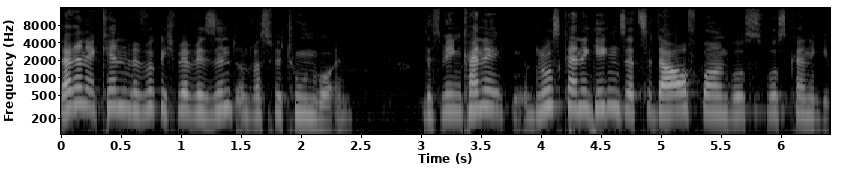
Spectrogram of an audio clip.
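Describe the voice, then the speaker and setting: A woman talks at a fairly quick pace with a high pitch. Her pitch variation is ordinary. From Germany. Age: 30s. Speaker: theologian and lecturer. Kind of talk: lecture.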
